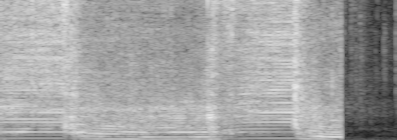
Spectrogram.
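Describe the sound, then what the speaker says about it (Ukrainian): A steady mechanical whir of a blender mixing sour cream and cocoa, running for under two seconds, with the motor pitch shifting a couple of times before it cuts off abruptly. "І збиваю все блендером."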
